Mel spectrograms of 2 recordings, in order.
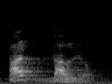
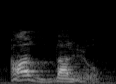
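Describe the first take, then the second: First: The d merges into one doubled following consonant. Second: The d merges into one doubled following consonant.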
